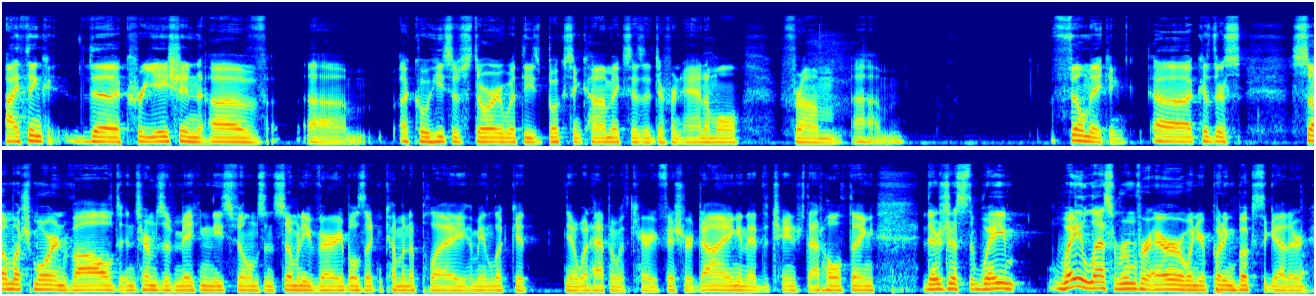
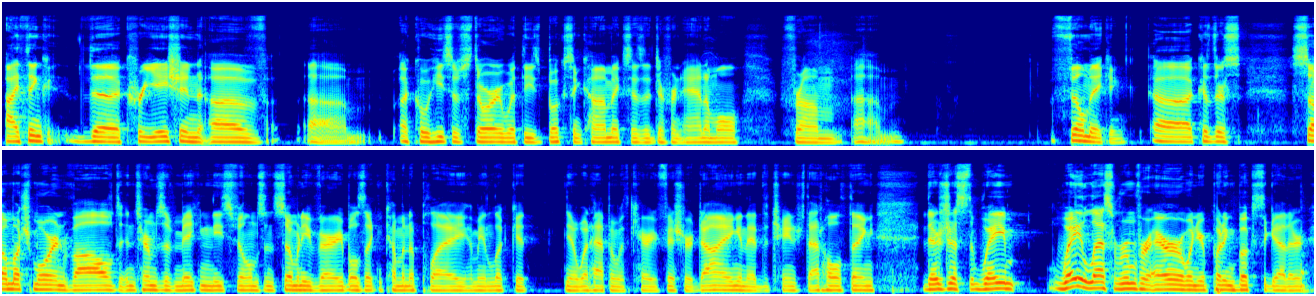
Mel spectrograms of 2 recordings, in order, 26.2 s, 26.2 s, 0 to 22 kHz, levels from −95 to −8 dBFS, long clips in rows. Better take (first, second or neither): neither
